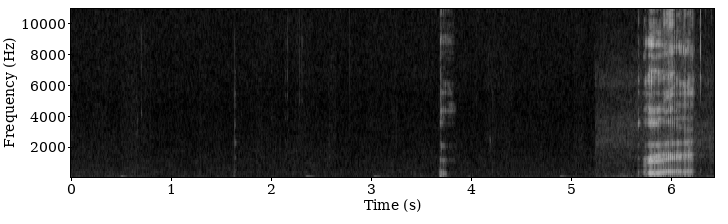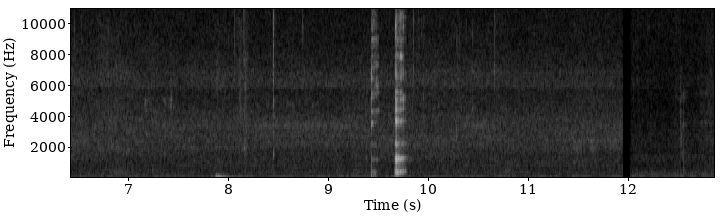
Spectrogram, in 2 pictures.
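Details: Gassy, ordinary belching while drinking soda: one loud, drawn-out burp and a shorter second one among faint clicks and drinking noises; swallowed gas brought up.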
